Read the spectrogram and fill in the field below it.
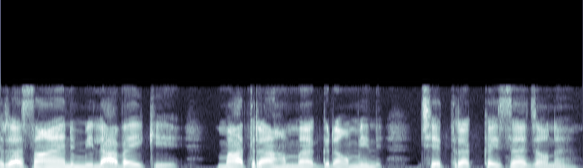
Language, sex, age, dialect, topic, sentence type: Maithili, female, 41-45, Angika, agriculture, question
